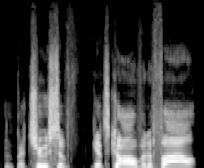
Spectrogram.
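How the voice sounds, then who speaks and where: Guy doing basketball play-by-play, bright crisp voice, dead dry sound. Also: medium pitch, dry recording. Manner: brisk, chatty, rises with excitement on big plays. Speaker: play-by-play commentator. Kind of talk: live basketball commentary.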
